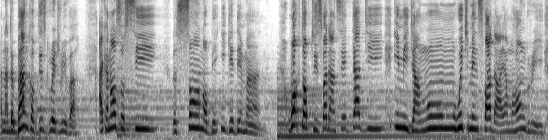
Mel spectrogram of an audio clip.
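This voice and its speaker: With music in the background, a man speaks at a high pitch and a moderate pace, using lively intonation. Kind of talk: spoken word poetry performance. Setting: live event before a youth audience.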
